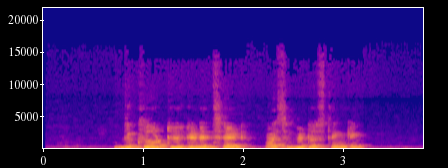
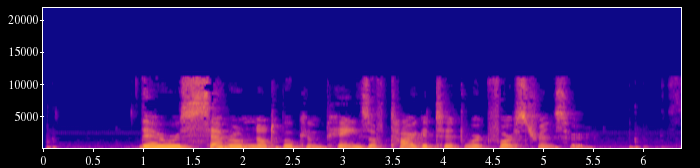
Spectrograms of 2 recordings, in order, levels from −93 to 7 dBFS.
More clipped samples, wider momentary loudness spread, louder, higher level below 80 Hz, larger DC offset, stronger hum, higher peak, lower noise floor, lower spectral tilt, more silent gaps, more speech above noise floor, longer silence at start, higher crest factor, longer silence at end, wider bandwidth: neither; second, 7 LU vs 20 LU; first, -19 LUFS vs -24 LUFS; first, -44 dBFS vs -56 dBFS; neither; neither; about the same, -4 dBFS vs -6 dBFS; second, -51 dBFS vs -64 dBFS; first, -8 dB/octave vs -5 dB/octave; neither; second, 33 dB vs 41 dB; first, 0.7 s vs 0.05 s; about the same, 16 dB vs 18 dB; first, 0.6 s vs 0.45 s; about the same, 10.5 kHz vs 11.5 kHz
